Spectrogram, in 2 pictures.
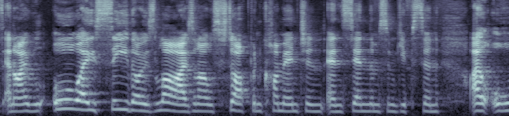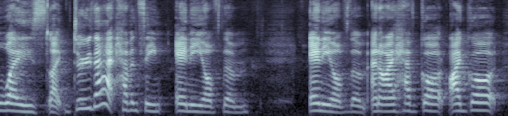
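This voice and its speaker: A young woman chatting on a casual live stream, ranting and swearing freely while her voice is going hoarse. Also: medium pitch, sharp tone. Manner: ranting, lots of swearing and restarts. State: losing her voice, coughing. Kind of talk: casual live-stream chat reading comments.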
